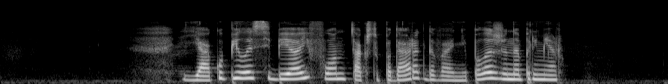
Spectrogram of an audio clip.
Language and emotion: Russian, positive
